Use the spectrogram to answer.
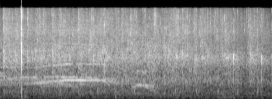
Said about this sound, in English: Uh, why don't you put your hands together one more time loud enough so they can hear you in the back?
